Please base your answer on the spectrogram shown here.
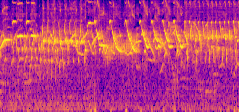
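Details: Canaries singing in a five-in-one lure mix: a run of sharp repeated chirps builds into fast, rolling trills and swooping whistles, high-pitched and nonstop throughout.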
